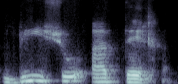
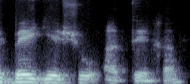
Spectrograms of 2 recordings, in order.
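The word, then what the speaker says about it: בישועתך: Bishu ateja. No se dice be yeshu ateja, Dice, Bishu Ateja se anula el Sheva.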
